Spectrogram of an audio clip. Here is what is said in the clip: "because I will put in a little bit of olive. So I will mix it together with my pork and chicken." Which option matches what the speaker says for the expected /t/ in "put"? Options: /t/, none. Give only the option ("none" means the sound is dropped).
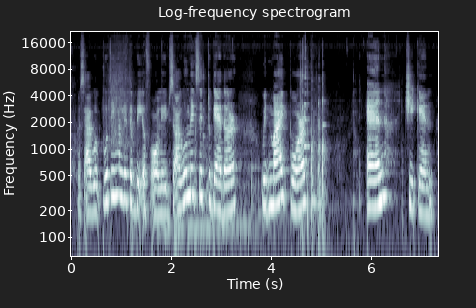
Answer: /t/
